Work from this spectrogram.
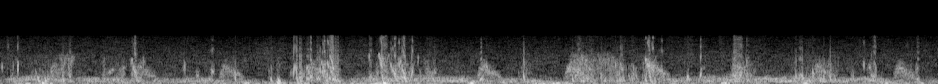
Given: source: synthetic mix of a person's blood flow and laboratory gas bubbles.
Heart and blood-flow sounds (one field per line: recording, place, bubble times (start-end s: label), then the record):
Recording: Doppler ultrasound of blood flow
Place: subclavian vein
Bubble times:
0.00-0.22 s: bubbles
0.30-0.76 s: bubbles
1.01-1.27 s: bubbles
1.29-1.46 s: bubbles
1.82-1.88 s: bubbles
1.95-2.01 s: bubbles
2.08-2.15 s: bubbles
2.31-2.40 s: bubbles
2.67-2.77 s: bubbles
2.89-3.43 s: bubbles
3.67-4.42 s: bubbles
4.78-4.91 s: bubbles
5.18-5.30 s: bubbles
5.69-6.67 s: bubbles
6.84-6.93 s: bubbles
6.97-7.05 s: bubbles
7.30-7.58 s: bubbles
7.92-8.39 s: bubbles
8.51-8.56 s: bubbles
8.62-8.81 s: bubbles
9.05-9.25 s: bubbles
From the record:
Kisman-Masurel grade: 232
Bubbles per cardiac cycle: several, 3 to 8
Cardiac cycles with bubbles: 50 to 99%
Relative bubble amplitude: moderate (0.250 to 0.450)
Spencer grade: 3 (all of the cardiac periods contain showers or single bubble signals, but not dominating or overriding the cardiac motion signals)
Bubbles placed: anywhere in the cardiac cycle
